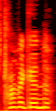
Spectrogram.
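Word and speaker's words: ptarmigan: This, however, is silent like the tomb. Compare such words as Tarmigan, Psalm, and Theis.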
